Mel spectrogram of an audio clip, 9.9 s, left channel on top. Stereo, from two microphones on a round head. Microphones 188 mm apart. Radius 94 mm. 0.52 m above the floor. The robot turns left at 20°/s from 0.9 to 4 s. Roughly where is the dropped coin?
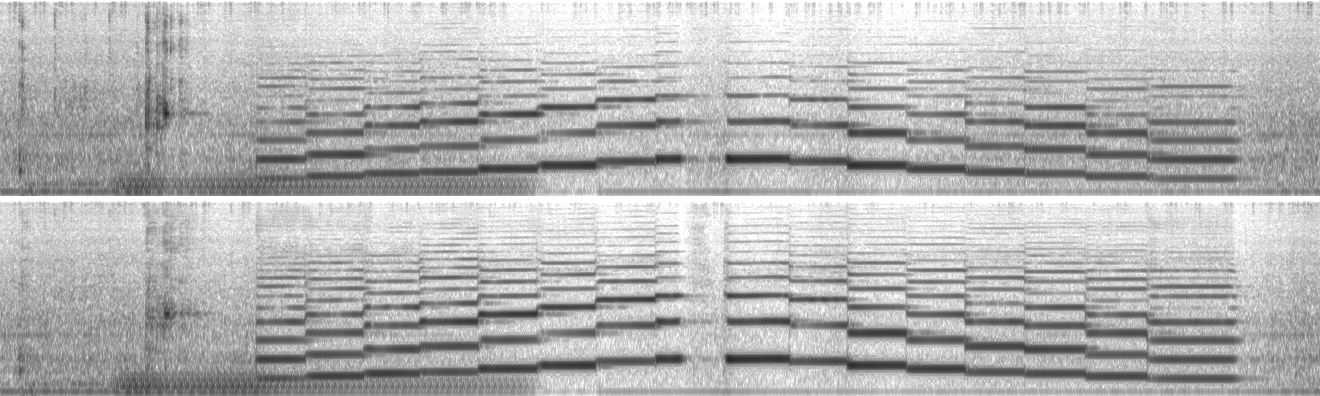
Left.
